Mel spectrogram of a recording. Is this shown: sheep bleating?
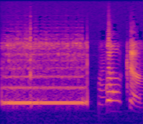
no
